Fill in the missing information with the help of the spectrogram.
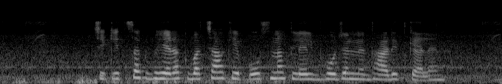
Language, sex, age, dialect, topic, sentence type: Maithili, female, 25-30, Southern/Standard, agriculture, statement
